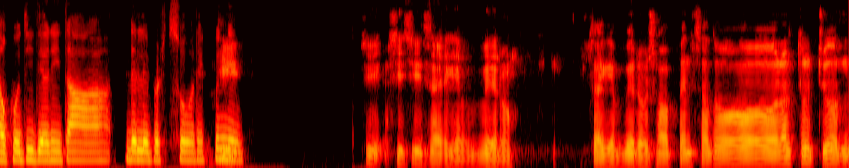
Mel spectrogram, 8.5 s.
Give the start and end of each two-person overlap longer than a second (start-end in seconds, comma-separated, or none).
none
